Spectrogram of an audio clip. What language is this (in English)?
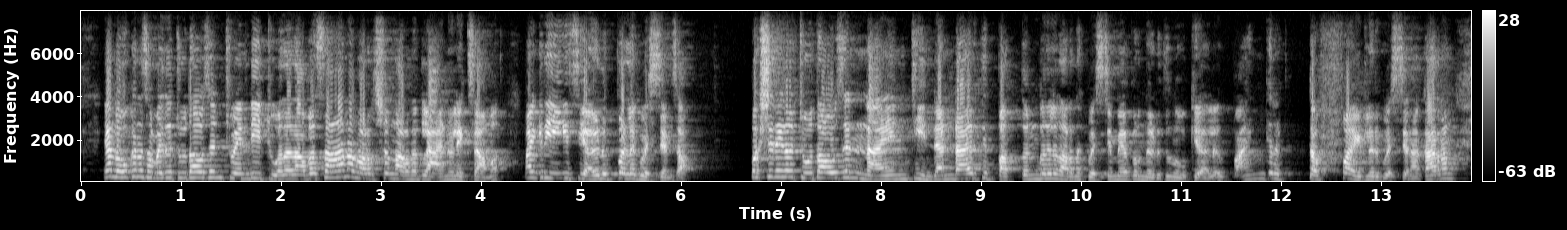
Malayalam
